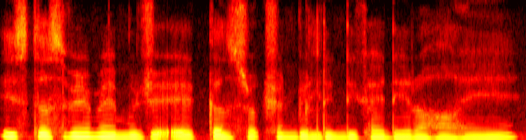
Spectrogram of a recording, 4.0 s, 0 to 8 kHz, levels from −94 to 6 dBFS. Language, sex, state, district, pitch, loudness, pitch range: Hindi, female, Arunachal Pradesh, Lower Dibang Valley, 200 Hz, -15 LUFS, 190-210 Hz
